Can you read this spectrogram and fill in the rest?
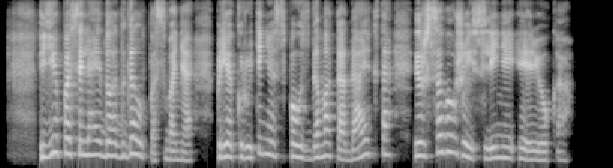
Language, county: Lithuanian, Vilnius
